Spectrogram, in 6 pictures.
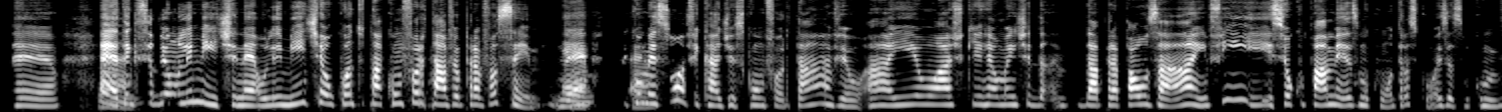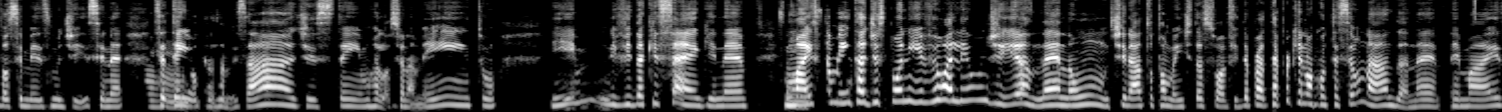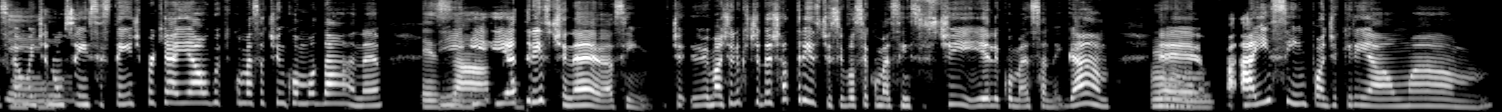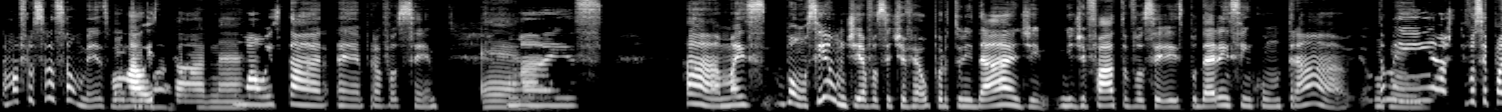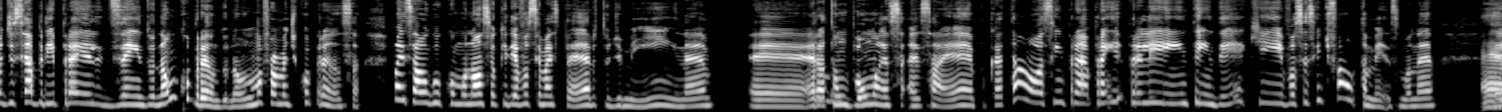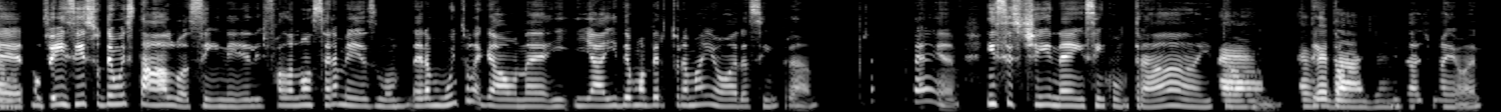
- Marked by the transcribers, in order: other background noise; tapping
- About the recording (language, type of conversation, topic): Portuguese, advice, Como posso manter contato com alguém sem parecer insistente ou invasivo?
